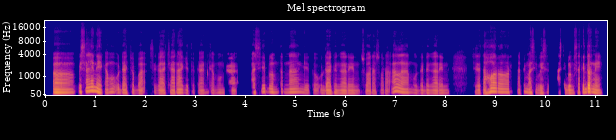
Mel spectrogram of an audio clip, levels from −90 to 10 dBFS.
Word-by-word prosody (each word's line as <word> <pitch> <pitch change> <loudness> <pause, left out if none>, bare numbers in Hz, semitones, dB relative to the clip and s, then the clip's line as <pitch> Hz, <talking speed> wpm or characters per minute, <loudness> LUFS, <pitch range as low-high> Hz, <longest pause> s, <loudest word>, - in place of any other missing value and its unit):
eee, 110 -1 +8 0.3
misalnya 155 +7 +6
nih, 120 -6 +7
kamu 110 +4 -3
udah 105 -1 0
coba 95 -2 -5 0.2
segala 95 -2 -2
cara 90 +4 0
gitu 95 - -11
kan, 90 -2 -5
kamu 95 +2 -11
enggak - - -5 0.3
masih 105 +5 -4
belum 125 -4 0
tenang 120 +2 -2 0.2
gitu, 100 0 -11 0.2
udah 95 0 +1
dengerin 90 -2 -3 0.2
suara-suara 85 0 -6
alam, 130 -8 +2
udah 95 0 -7
dengerin 90 0 -4 0.5
cerita 95 0 -4
horor, 130 -4 +5 0.2
tapi 105 +5 -10
masih 110 0 -2
bis 95 -2 -3 0.2
masih - - -11
belum 95 -1 +1
bisa - - -4
tidur, 125 +4 +11
nih. 95 -1 +1
100 Hz, 170 wpm, -29 LUFS, 95-120 Hz, 0.5 s, tidur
